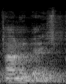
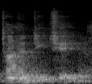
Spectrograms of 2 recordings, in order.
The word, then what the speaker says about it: Tannadice: And then one fortunate night, I attended a football match at Tannadice Park, which is where Dundee United play, or as Peter Sissons pronounces it, Tannadice.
